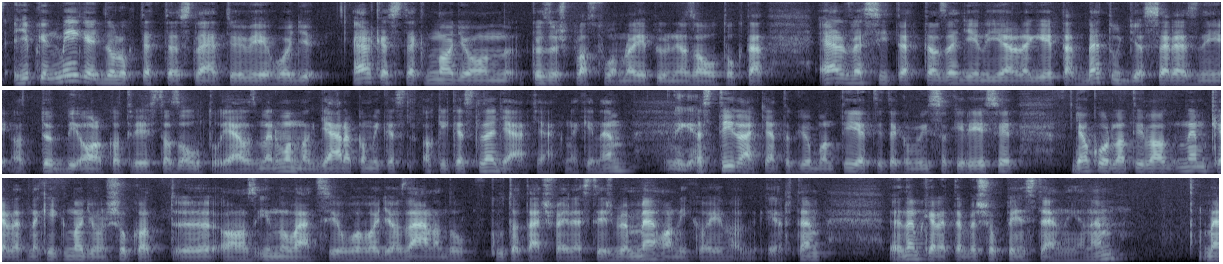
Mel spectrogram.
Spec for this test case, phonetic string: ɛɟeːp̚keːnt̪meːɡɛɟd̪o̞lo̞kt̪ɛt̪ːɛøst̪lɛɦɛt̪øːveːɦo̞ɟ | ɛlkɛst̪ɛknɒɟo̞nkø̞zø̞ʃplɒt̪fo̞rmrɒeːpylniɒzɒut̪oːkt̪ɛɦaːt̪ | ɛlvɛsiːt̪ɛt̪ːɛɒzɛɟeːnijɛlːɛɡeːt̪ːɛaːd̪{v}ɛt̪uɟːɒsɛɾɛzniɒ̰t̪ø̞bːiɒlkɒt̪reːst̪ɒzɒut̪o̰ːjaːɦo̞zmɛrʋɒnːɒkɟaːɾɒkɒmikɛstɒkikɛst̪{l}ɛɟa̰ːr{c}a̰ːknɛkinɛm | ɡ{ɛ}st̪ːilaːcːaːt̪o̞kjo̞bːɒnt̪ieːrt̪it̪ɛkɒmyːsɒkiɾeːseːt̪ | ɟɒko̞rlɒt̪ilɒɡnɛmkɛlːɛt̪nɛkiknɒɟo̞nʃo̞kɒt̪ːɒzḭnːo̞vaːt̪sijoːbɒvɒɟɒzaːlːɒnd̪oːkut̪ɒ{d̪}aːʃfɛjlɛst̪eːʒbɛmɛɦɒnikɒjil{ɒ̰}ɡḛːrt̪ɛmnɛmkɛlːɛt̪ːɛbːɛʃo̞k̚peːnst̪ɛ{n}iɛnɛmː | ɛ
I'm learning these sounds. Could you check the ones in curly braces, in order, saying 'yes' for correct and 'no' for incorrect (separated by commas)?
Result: no, yes, yes, yes, no, yes, no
